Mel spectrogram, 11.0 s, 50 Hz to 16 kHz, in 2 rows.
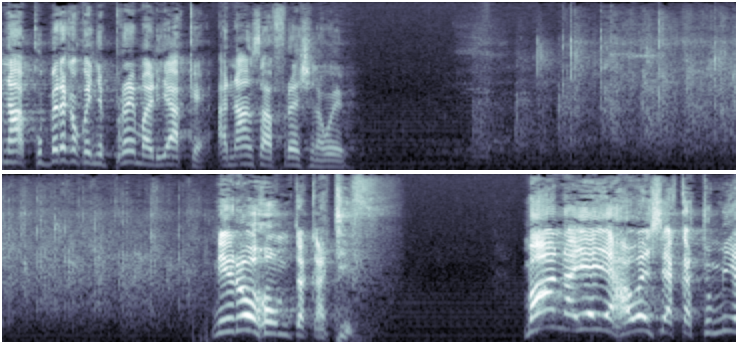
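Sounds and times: scattered hand clapping: 3.5s - 7.1s.

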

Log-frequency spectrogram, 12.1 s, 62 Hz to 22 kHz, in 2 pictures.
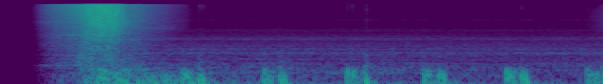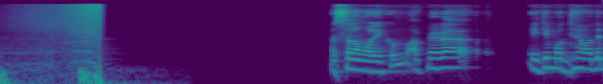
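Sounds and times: whoosh: 0.4s - 7.9s
low heartbeat-like pulses: 1.4s - 7.9s
faint hum: 1.8s - 6.4s.

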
